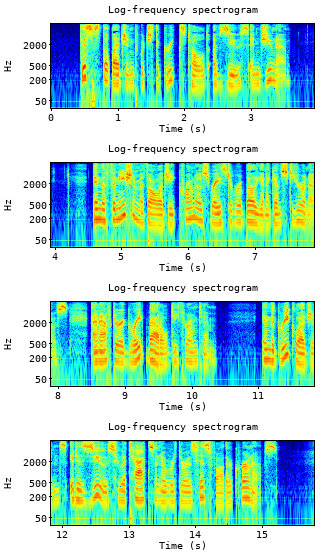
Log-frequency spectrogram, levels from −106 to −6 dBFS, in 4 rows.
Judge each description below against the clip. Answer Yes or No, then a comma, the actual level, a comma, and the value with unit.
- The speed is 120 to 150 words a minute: No, average, 165 wpm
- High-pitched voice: No, medium, 150 Hz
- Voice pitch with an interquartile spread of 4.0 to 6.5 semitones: No, average, 3.3 semitones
